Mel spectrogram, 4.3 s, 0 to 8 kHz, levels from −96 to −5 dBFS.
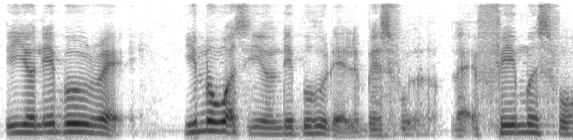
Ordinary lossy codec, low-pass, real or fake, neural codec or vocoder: none; 7.2 kHz; fake; codec, 24 kHz, 0.9 kbps, WavTokenizer, medium speech release version 1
